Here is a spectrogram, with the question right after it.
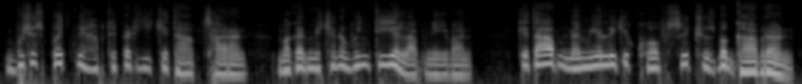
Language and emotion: Kashmiri, fearful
